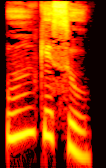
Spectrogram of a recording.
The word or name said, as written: ಊಂಕಿಸು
